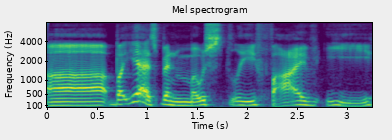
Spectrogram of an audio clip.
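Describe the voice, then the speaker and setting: Recorded very cleanly against a silent background, a man with an American accent speaks at medium pitch. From northern New York. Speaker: podcast host. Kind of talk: casual chat.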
